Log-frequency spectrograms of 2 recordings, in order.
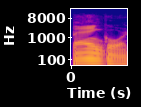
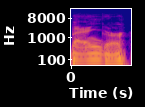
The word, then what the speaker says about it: Bangor: Bangor, oh my goodness, I am from Maine. Pronounce it right, Matt. Bangor, it's not Bangor.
